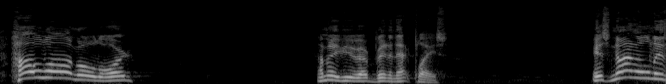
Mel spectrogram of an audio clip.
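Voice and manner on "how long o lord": high, pleading lament to God; anguished cry. Retold or imitated. Preacher voicing David's cry to God, pleading high. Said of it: "David did when he said".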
